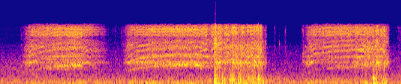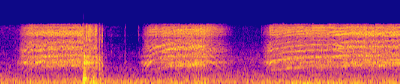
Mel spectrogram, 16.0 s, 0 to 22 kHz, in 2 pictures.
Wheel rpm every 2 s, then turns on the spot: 70, 100, 150, 130, 120, 90, 70, 180.
none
